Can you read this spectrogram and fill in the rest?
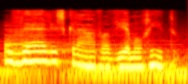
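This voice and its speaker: Guy narrating a dramatic audiobook, medium-low voice, really loud music under it. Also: lively intonation, moderate pace, dull audio.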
